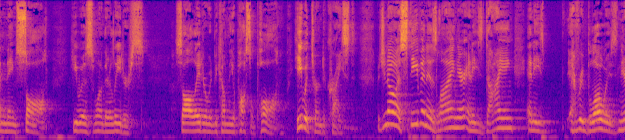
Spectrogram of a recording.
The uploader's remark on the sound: was delivered at Madawaska Gospel Church on the morning of August 14, 2016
